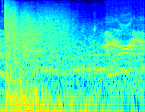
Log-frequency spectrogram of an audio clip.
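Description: A heavy enemy shell strikes a Churchill tank in World of Tanks, a loud booming impact with a rumbling low tail that fills the whole moment, close and dense.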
